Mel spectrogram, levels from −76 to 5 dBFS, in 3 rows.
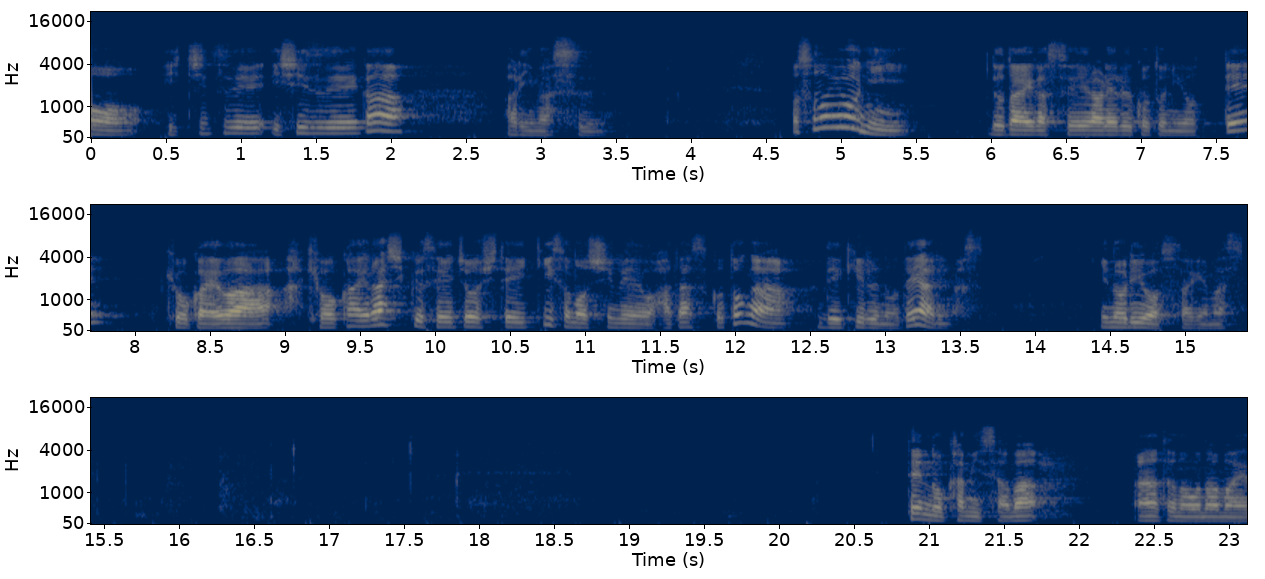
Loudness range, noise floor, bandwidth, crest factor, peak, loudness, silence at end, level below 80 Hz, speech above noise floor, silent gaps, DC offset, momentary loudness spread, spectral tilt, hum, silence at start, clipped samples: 9 LU; -64 dBFS; 16 kHz; 22 dB; -16 dBFS; -36 LUFS; 0 s; -82 dBFS; 28 dB; none; under 0.1%; 19 LU; -3 dB/octave; none; 0 s; under 0.1%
